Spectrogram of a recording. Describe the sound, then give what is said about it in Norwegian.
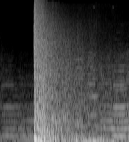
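A single sudden, loud nitroglycerin explosion bursts in after a quiet moment, then trails off into a long, rumbling decay. Faint sustained tones hum underneath throughout. “En nyvinning innen eksplosjonsteknikk nitroglyserin.”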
